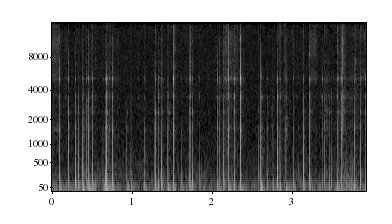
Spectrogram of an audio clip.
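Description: A small, light, solid wooden cutting board with a handle is scratched and tapped with long nails. The result is a rapid, irregular run of short, dry clicks and taps with a low thump under each, mixed with faint scraping between them.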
